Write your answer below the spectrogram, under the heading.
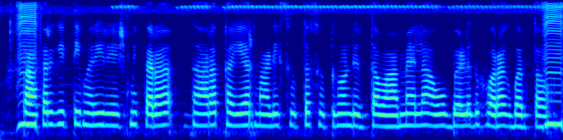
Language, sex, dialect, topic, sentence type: Kannada, female, Northeastern, agriculture, statement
